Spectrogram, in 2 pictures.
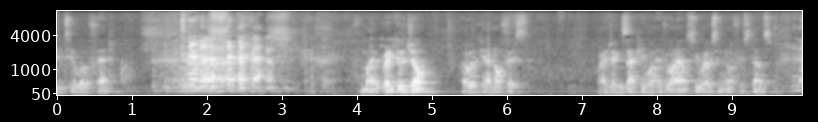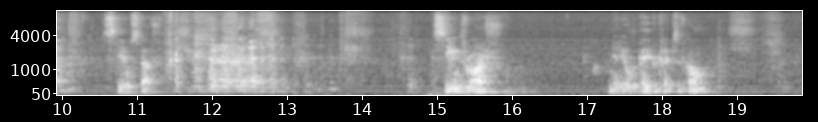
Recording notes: More live stand-up. The recording was too fuzzy! With apologies for sound quality in general. Dead Frogs Society is a comedy night running last Wednesday of the month (not August) at the Thunderbolt on Bath Road, Totterdown, Bristol.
